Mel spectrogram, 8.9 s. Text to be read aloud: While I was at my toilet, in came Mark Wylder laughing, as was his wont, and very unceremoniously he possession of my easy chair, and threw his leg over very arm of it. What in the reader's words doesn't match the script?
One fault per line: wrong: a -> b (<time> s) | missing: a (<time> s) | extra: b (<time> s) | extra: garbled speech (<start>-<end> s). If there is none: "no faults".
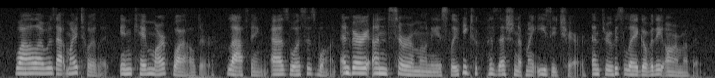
extra: took (5.8 s)
wrong: very -> the (8.2 s)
